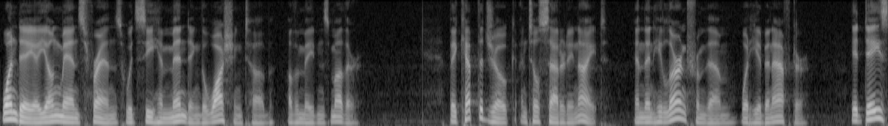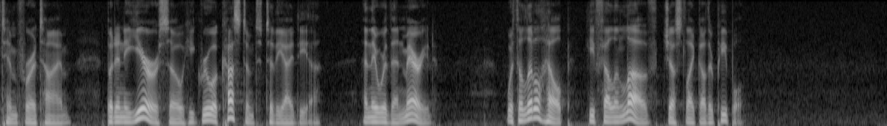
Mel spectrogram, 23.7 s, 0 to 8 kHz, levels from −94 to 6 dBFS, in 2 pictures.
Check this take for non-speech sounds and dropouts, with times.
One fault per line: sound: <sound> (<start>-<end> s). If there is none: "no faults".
no faults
